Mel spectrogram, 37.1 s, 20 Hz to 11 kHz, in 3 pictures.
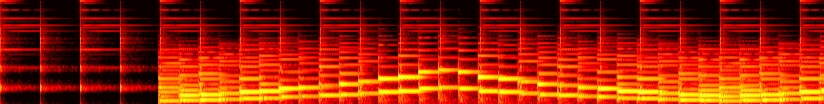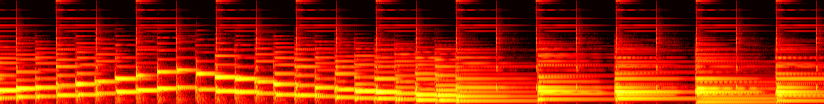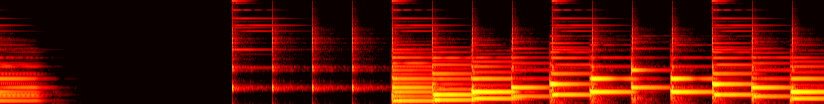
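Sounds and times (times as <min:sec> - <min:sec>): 
C minor scale and arpeggio: 0:02.4 - 0:25.4, 0:30.6 - 0:37.0.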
